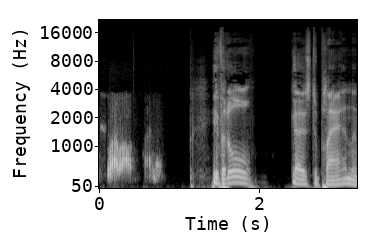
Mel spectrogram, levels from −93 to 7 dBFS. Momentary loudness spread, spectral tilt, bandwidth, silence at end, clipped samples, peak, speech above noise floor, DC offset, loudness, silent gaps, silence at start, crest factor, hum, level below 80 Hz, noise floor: 15 LU; -6 dB/octave; 16.5 kHz; 0 s; under 0.1%; -4 dBFS; 23 dB; under 0.1%; -21 LUFS; none; 0 s; 18 dB; none; -32 dBFS; -42 dBFS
